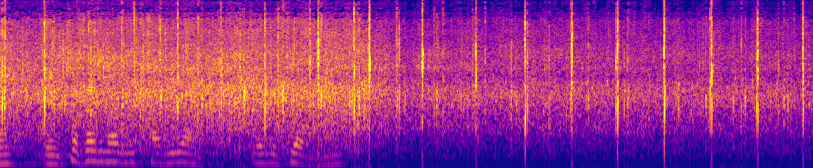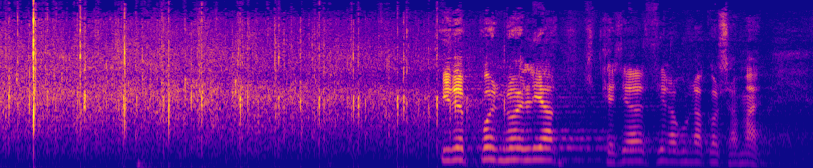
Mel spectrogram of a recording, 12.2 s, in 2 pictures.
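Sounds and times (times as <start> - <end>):
audience applause for parents at a sports gathering: 0.0 - 10.0
speech: 0.4 - 2.8, 9.4 - 12.0.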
